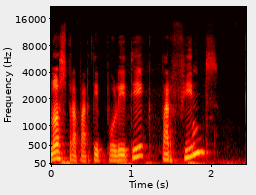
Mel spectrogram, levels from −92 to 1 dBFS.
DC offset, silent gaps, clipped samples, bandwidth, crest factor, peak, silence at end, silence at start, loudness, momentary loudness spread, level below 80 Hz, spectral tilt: under 0.1%; none; under 0.1%; 15 kHz; 20 dB; -16 dBFS; 0.25 s; 0 s; -37 LUFS; 5 LU; -52 dBFS; -5.5 dB/octave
